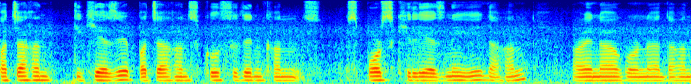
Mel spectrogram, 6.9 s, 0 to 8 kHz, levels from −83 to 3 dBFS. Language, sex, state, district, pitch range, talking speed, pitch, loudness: Nagamese, male, Nagaland, Dimapur, 130-140 Hz, 155 wpm, 135 Hz, -17 LUFS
